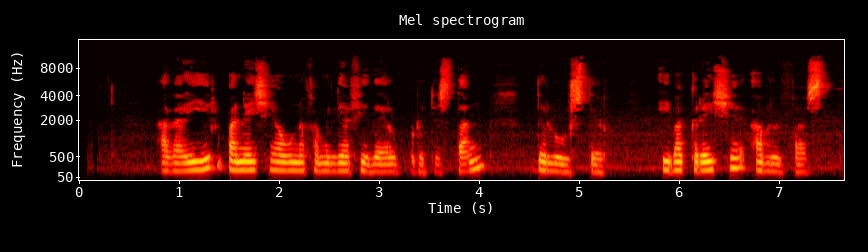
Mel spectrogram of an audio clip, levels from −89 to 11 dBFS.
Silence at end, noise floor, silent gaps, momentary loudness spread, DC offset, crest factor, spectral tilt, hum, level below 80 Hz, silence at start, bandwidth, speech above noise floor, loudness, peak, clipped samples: 0.15 s; -64 dBFS; none; 11 LU; under 0.1%; 18 dB; -4.5 dB/octave; none; -82 dBFS; 0.8 s; 10.5 kHz; 36 dB; -29 LUFS; -12 dBFS; under 0.1%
